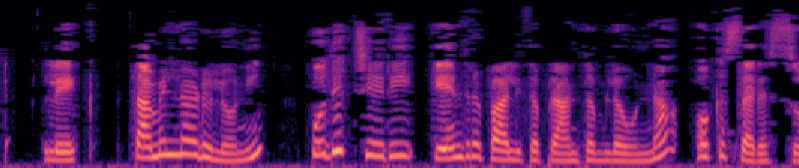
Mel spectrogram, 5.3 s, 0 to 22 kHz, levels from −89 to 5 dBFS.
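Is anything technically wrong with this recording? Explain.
Yes. Throughout the speech, a washy, ringing smear trails each syllable, with hiss rising and falling with the signal. This is likely WMA compression: heavy quantisation in long transform blocks spreads noise across tens of milliseconds, pointing to a low bitrate. Unlike steady background noise, this hiss tracks the speech. Content stops above 19.3 kHz.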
